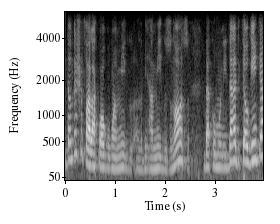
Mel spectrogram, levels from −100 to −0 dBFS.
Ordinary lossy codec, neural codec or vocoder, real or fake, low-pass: Opus, 16 kbps; none; real; 5.4 kHz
